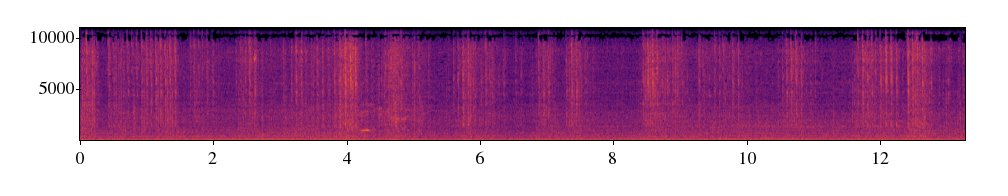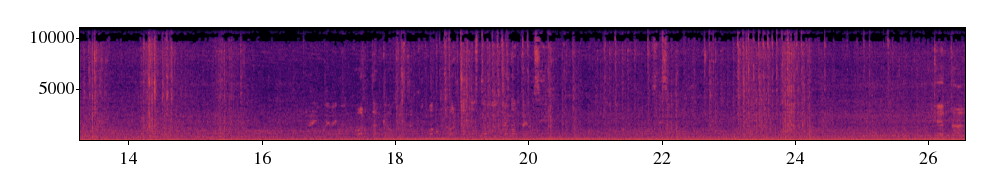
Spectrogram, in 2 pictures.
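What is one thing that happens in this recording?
Tyres rumble on a rough paved road.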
